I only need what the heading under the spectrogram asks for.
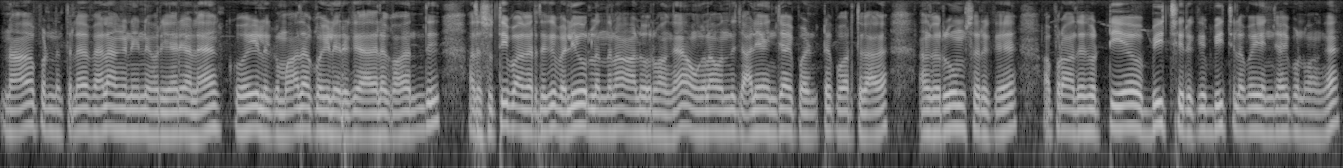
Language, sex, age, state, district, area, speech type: Tamil, male, 18-30, Tamil Nadu, Nagapattinam, urban, spontaneous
